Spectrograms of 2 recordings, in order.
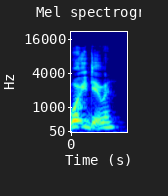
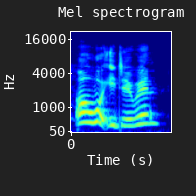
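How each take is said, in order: First: It is said in an angry tone. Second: It is said in a friendly, casual tone.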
